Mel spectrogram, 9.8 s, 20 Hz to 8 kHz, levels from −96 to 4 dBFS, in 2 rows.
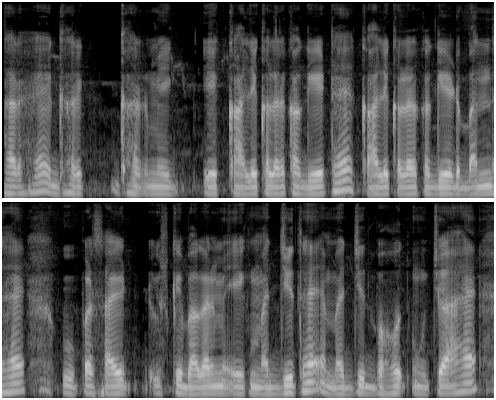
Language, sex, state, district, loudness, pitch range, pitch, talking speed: Hindi, male, Uttar Pradesh, Ghazipur, -27 LUFS, 95-110 Hz, 100 Hz, 175 wpm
